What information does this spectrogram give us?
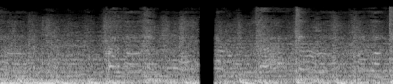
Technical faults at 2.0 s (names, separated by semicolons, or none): AAC frame loss with muting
